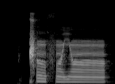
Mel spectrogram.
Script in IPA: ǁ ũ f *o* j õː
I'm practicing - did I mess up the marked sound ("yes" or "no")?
yes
